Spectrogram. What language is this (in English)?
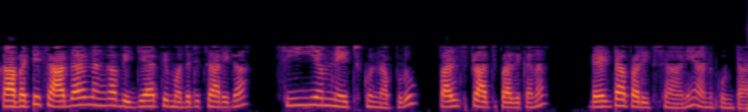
Telugu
